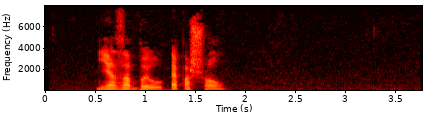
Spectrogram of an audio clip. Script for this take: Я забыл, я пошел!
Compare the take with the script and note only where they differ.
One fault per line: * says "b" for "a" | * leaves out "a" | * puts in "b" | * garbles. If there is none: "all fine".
all fine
